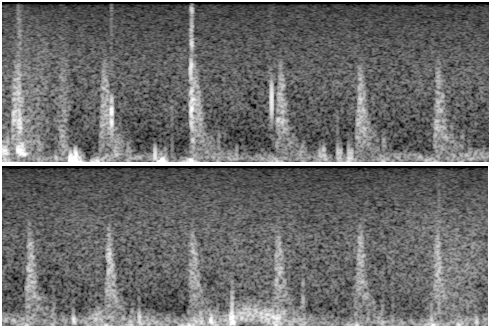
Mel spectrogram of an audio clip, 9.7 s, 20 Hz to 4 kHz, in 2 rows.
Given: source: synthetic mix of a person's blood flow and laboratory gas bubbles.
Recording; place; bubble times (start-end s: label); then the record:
Doppler ultrasound of blood flow; subclavian vein
0.00-0.27 s: bubbles
1.07-1.18 s: bubbles
1.87-1.94 s: bubbles
2.66-2.73 s: bubbles
From the record:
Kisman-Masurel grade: 121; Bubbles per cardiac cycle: 1 to 2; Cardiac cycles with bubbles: 10 to 50%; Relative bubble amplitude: barely perceptible (0.100 to 0.250); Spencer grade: 2 (many but less than half of the cardiac periods contain bubble signals, singularly or in groups); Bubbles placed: anywhere in the cardiac cycle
